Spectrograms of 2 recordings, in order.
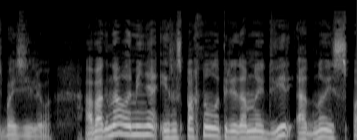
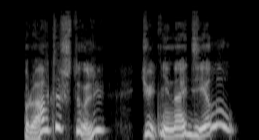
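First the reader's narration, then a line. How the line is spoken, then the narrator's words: Giggling. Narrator (Russian): хихикнула она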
